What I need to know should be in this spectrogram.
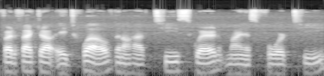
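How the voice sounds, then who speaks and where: A man with a normal speaking voice, fairly low in pitch, at a fairly slow pace. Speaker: math teacher. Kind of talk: tutorial. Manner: casual.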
